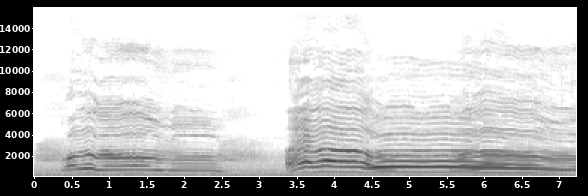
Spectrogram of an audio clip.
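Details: Cats yowling at each other, filmed on 3 Av 5785 between 6:01 and 6:04 summer time: a wavering, drawn-out harmonic wail, a short pause, then a louder, rising cry that holds long and overlaps a second voice.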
